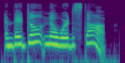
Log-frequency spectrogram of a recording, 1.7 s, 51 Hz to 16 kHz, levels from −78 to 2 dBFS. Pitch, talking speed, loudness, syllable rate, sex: 280 Hz, 250 wpm, -17 LUFS, 5.9 syllables/s, female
